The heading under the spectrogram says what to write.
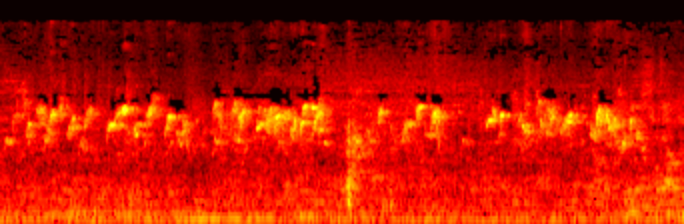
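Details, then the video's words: Red-whiskered bulbul singing in competition with a rhythmic fighting style: quick, bright chirping phrases repeated in steady bursts, with a faint low hum and background rustle. "CHÀO MÀO | CB với nết đấu nhịp nhàng"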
